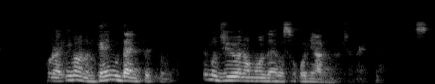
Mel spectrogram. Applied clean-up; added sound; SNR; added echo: neural mask model DeepFilterNet 3.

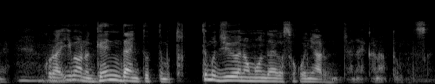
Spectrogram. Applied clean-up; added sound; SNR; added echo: none; none; none; none.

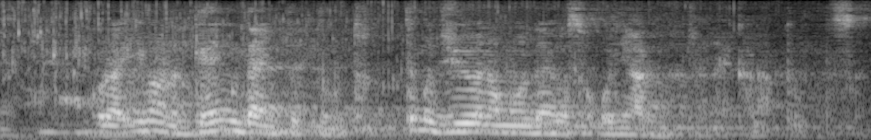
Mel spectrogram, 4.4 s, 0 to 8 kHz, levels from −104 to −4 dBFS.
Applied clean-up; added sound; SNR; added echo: none; Fill (with liquid) / Trickle, dribble; 19 dB; reverberation time 2.0 s.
